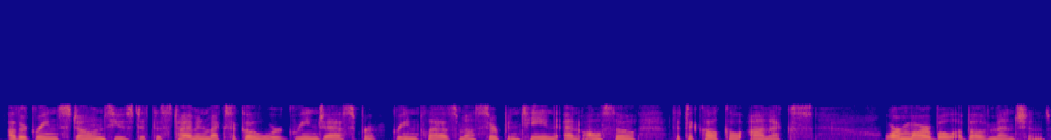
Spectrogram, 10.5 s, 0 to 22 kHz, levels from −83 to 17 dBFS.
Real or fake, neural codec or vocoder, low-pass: fake; codec, 16 kHz, 16 kbps, FreqCodec, smaller model; 5.4 kHz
